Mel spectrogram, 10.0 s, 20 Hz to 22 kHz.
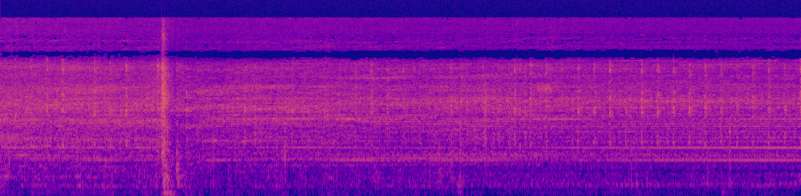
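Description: iRobot Roomba S7 robot vacuum driving over carpet: a faint, steady motor whir with a thin whine, and one sharp knock about two seconds in.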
